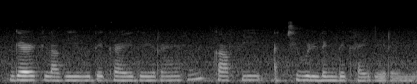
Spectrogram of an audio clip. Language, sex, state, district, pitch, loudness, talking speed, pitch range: Hindi, female, Bihar, Jahanabad, 185 Hz, -26 LUFS, 200 wpm, 185-195 Hz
